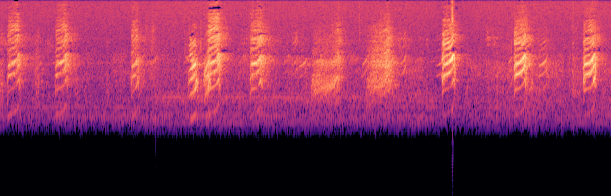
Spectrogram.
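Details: Eurasian magpie chattering steadily, a run of coarse, rasping notes repeated about once a second, some doubled, loud and close.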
